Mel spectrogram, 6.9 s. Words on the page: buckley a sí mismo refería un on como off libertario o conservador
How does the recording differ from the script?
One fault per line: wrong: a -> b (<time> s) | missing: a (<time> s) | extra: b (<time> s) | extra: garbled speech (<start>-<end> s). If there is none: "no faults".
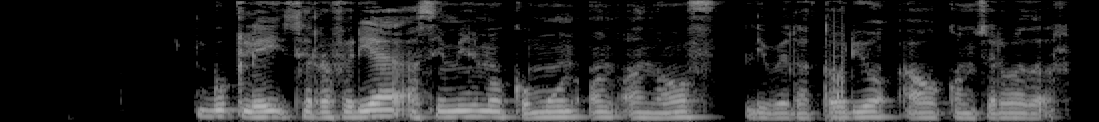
extra: se refería (1.8 s)
wrong: refería -> como (3.2 s)
wrong: como -> and (3.9 s)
